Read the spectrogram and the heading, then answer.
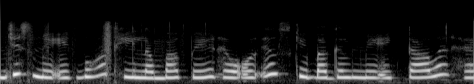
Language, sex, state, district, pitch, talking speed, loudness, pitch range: Hindi, female, Maharashtra, Washim, 320 Hz, 175 wpm, -15 LUFS, 310-360 Hz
